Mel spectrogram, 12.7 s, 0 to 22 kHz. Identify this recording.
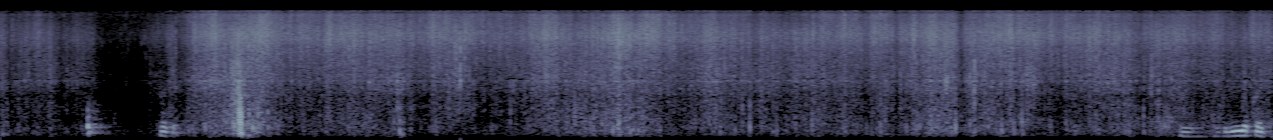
Torch - Plastic 1
torch plastic fire sounds environment natural surrounding field-recording ambient crackle ambience noise
ambient, surrounding, natural, sounds, environment, ambience, noise, torch, field-recording, fire, crackle, plastic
